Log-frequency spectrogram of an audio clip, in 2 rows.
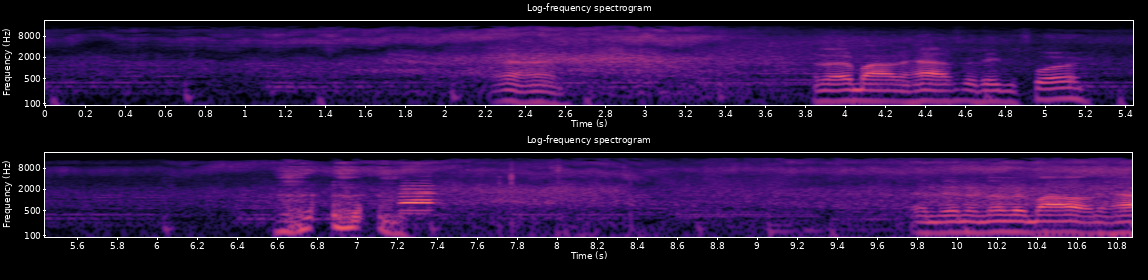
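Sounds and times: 
speech: 2.2 - 2.8, 3.8 - 5.4, 6.6 - 7.6, 9.8 - 10.8
car horn honking in short beeps: 7.1 - 7.7.

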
